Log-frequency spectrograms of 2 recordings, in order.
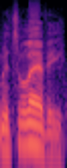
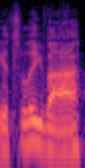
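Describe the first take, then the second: First: The name is said in a Hebrew way. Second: The name is said in a local American way. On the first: This is how people in Jerusalem say it. "If you're from Jerusalem" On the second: This is how locals in an American county say it. "if you're from Montgomery County"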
